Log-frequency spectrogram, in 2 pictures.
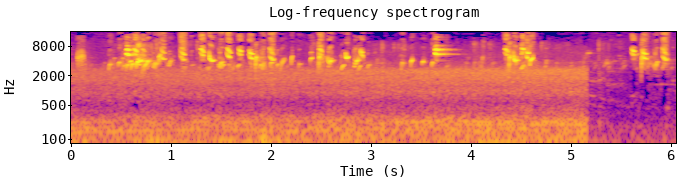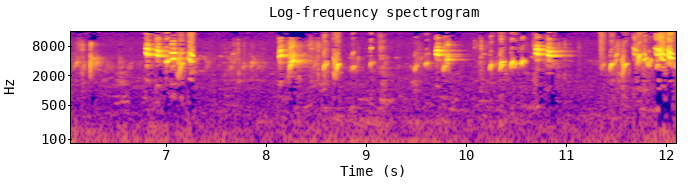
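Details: Goldfinch song meant to prompt a caged goldfinch to sing: high tinkling twitter phrases throughout, with a broad background hiss during the first five seconds that then stops abruptly.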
